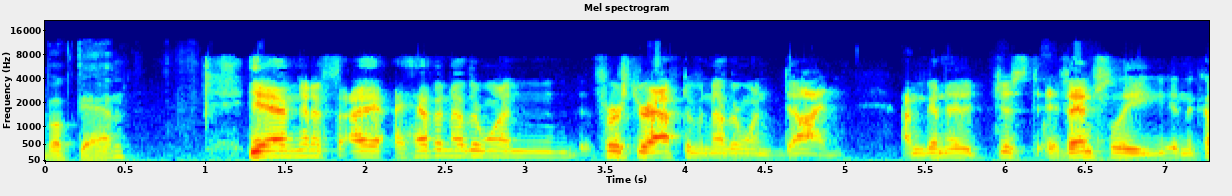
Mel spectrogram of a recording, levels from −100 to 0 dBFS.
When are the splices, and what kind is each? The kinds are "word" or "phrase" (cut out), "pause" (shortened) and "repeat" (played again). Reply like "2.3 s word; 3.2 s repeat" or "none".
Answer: none

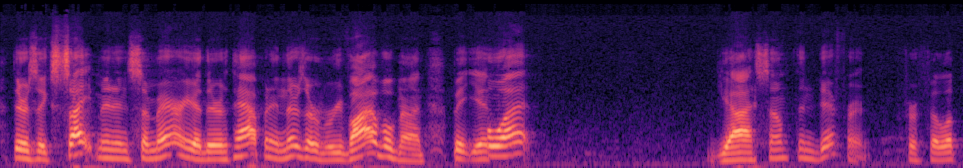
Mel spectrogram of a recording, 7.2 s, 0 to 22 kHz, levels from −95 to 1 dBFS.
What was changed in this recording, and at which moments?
1.7 s word; 3.0 s word; 3.6 s word; 5.6 s word

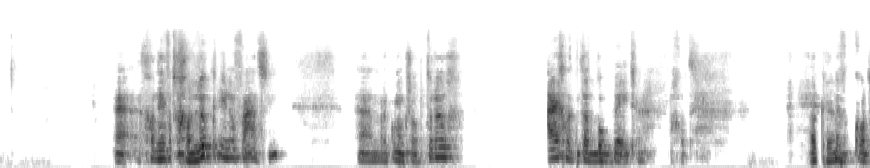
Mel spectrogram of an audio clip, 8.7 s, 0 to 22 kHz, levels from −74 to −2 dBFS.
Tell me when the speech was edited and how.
1.7 s word; 2.2 s word; 5.8 s word

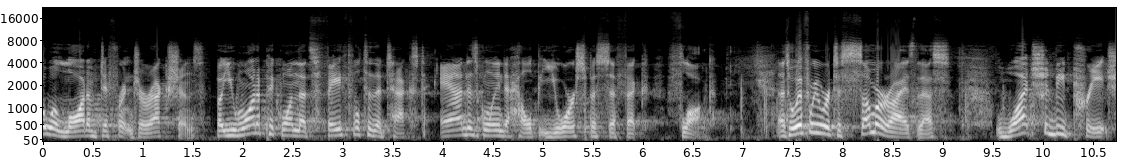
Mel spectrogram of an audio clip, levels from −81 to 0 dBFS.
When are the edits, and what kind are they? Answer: 1.7 s pause

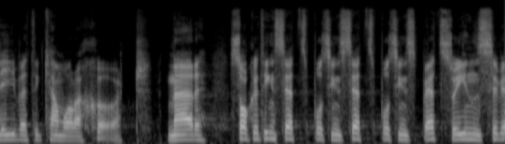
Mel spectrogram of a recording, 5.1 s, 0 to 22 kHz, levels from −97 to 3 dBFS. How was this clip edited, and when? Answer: 1.6 s pause; 3.5 s repeat

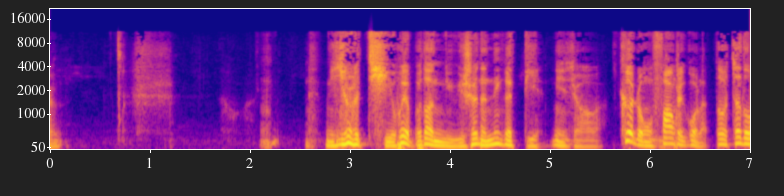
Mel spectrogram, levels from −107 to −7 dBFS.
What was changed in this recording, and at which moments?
5.6 s pause

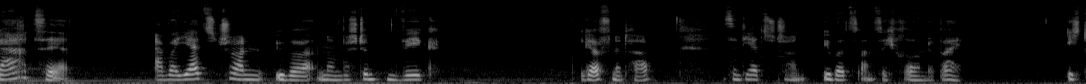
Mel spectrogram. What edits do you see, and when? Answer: 7.1 s pause; 8.1 s pause

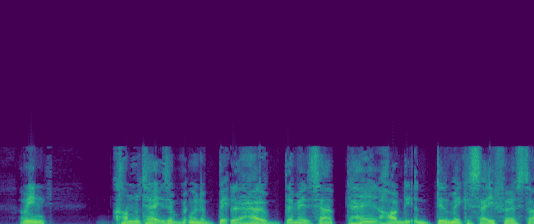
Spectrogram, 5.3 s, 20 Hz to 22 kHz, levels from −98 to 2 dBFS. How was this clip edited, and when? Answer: 1.1 s word; 1.9 s word; 2.3 s word; 2.8 s word; 3.3 s word

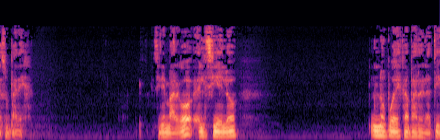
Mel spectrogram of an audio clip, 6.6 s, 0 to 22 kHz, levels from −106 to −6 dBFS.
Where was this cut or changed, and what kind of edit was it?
none

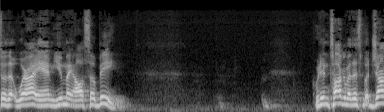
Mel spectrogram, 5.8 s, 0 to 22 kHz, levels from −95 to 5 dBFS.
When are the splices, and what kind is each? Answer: none

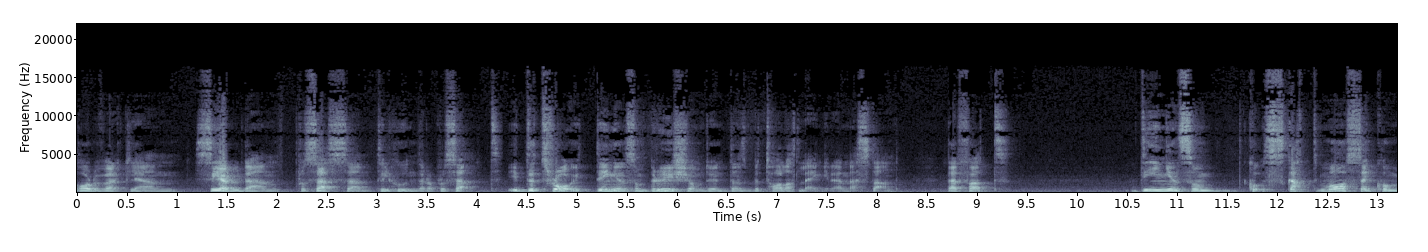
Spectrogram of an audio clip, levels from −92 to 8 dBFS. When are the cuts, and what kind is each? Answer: 1.1 s pause; 4.2 s pause; 7.2 s word

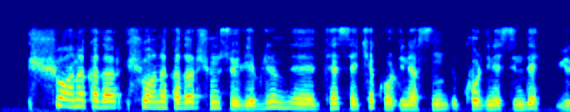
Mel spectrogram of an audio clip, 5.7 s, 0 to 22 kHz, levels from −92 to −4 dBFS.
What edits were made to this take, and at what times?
none

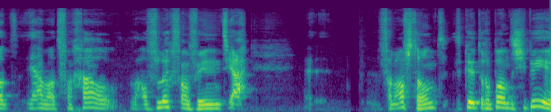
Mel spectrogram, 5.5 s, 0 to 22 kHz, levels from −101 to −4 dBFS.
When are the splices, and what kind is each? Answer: none

